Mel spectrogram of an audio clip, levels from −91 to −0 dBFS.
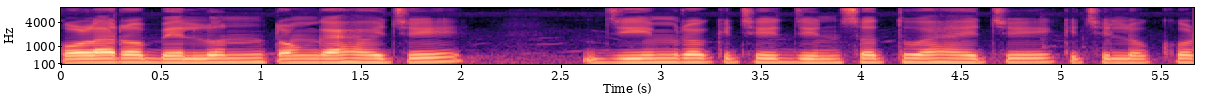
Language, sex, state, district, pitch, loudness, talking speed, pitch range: Odia, male, Odisha, Nuapada, 155 Hz, -16 LUFS, 150 wpm, 145-155 Hz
